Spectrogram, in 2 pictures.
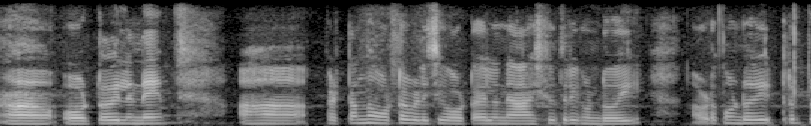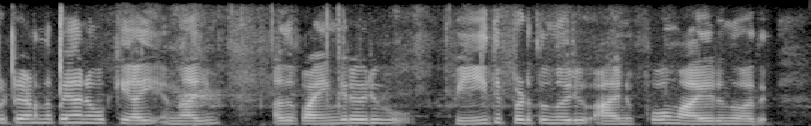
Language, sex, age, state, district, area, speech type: Malayalam, male, 18-30, Kerala, Alappuzha, rural, spontaneous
